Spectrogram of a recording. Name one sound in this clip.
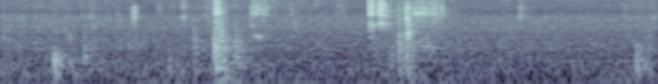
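A locked door handle rattles.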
